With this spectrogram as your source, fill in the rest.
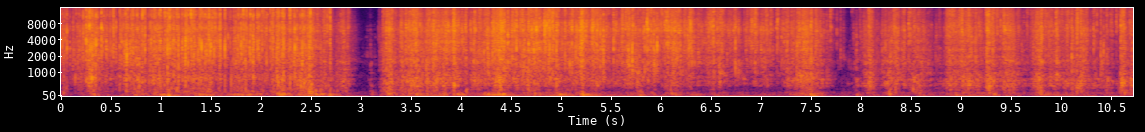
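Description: Fingertips and nails scratch the film of a strip of inflated, hollow, air-filled clear polyethylene air cushions lying on a table. The result is a dense, continuous, bright crinkling and crackling with little low end, broken by two brief quiet dips at about 3 and 8 seconds.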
